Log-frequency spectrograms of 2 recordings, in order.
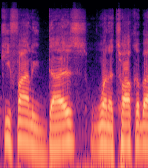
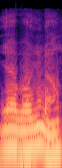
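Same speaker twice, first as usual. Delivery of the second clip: mock low-energy monotone, lower and louder; 3 semitones lower, 4 dB louder than usual. Mocking how interviewees answer a question: imitating a monotone interviewee.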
